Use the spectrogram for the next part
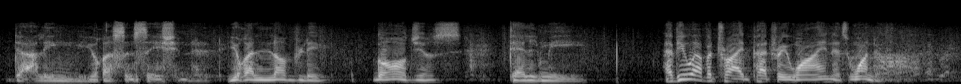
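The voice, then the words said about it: Whispered put-on French accent. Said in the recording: “whispering in my fine French accent”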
